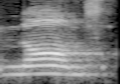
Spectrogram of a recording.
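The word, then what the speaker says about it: gnomes: उसके बाद देखते हैं research due 1212 सिल्फ salamanders अंडाइंस जी नॉर्म्स, sorry नॉर्म्स and there connection. अच्छा इसमें जी जो है ना साइलेंट है, इसमें नॉर्म्स एंड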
